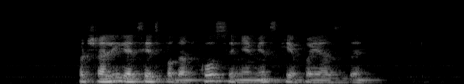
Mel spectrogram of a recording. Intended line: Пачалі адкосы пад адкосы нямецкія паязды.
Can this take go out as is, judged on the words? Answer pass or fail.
fail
